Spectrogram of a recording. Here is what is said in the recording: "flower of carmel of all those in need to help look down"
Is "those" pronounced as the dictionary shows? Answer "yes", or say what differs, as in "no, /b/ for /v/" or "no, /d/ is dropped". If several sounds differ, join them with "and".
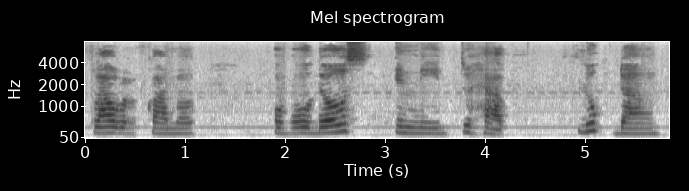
no, /s/ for /z/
